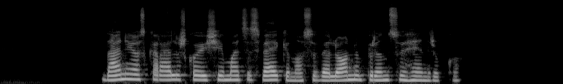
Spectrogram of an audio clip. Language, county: Lithuanian, Klaipėda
